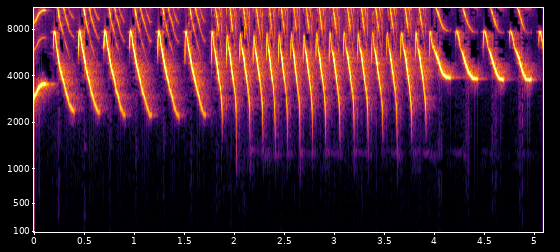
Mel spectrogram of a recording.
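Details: Long, elaborate canary song meant for training other birds: bright descending whistled notes in steady series, speeding into a dense rolling trill and closing with a sustained high tone.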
